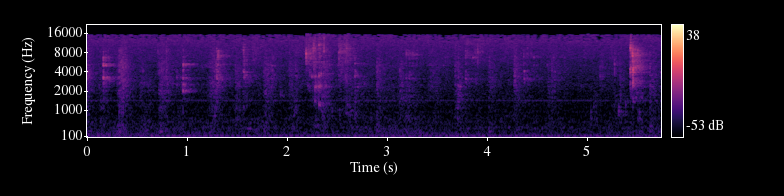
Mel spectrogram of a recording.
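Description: Faint, irregular crunching of a person chewing crisp sweet coconut chips, over a low steady hum.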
